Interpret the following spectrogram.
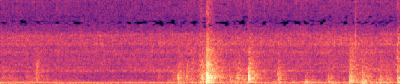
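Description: Kitchen cookware being handled: a few sharp knocks and clicks in the second half, the loudest about two seconds in, over a steady low hum.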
